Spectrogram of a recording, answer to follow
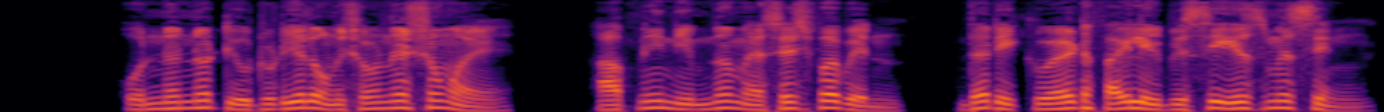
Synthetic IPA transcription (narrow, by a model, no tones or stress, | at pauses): onːənːɔʈjuʈuɽijəlunuɕoɭnesəməj | apɳinimnomɛsed͡ʑpəben | d̪əɾikʋaɾɖfajlebisiːzmisĩŋɡ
